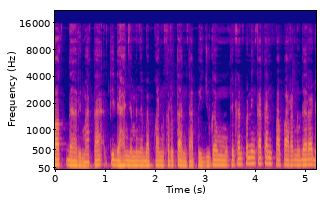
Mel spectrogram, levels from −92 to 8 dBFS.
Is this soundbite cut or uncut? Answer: uncut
